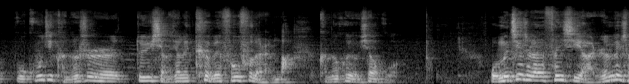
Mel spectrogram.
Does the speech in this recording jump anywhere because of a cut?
no; 0 cuts

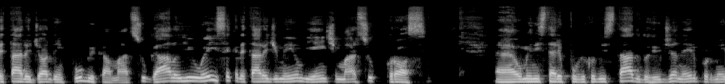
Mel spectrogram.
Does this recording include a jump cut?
no; 0 cuts

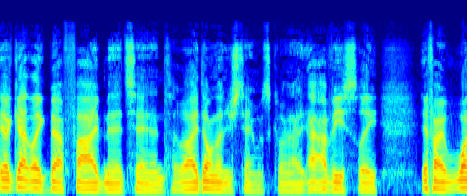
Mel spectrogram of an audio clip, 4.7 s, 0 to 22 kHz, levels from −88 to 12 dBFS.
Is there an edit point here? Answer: no; 0 cuts

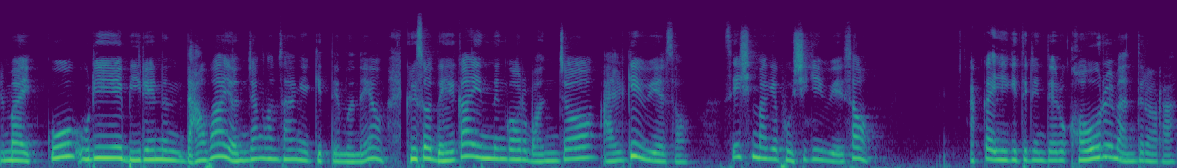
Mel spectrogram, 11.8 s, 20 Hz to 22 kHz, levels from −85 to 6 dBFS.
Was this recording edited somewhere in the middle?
yes; 1 cut; at 4.0 s

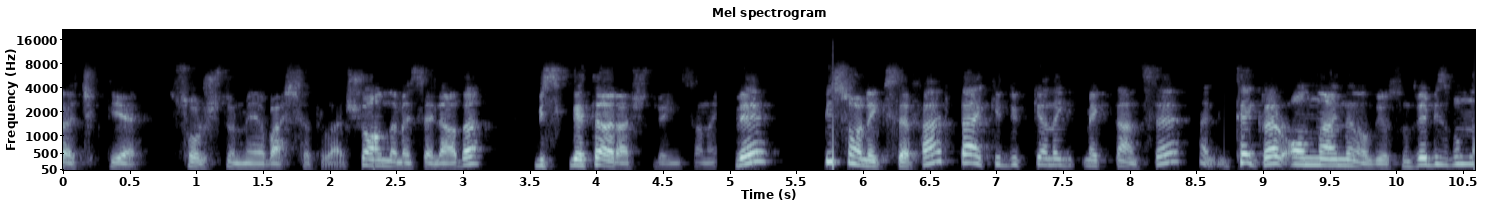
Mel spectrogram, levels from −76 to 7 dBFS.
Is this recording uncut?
no; 3 cuts; at 2.1 s, 4.9 s, 8.5 s

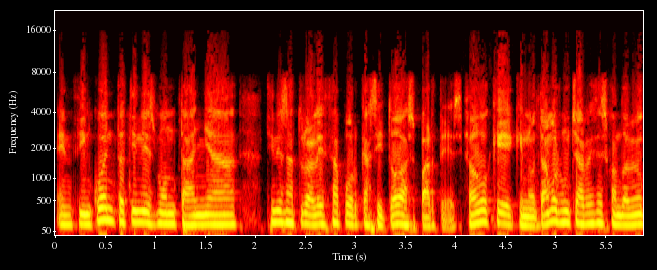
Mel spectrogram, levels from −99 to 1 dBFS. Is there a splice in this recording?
yes; 1 cut; at 4.1 s

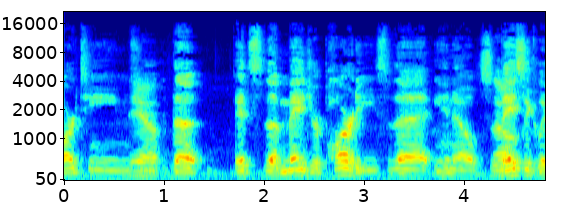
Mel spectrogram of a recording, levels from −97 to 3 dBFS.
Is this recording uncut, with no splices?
yes; 0 cuts

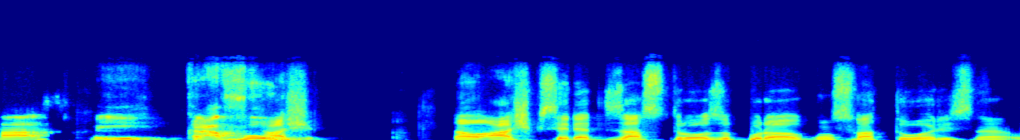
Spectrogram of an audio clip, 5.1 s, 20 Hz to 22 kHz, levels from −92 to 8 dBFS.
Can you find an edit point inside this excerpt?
no; 0 cuts

